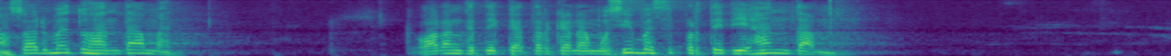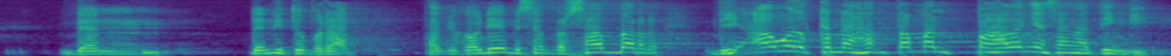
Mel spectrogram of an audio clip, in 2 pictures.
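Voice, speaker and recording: Indonesian man preaching a lively sermon. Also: high voice. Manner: lively storytelling with acted quotes and chuckles.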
